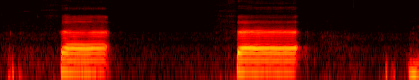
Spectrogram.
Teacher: তো আমরা সা উচ্চারণ করব জিহ্বার আগা উপরের দুই দাঁতের আগার সাথে লাগিয়ে, সামনের উপরে দুই দাঁতের আগার সাথে লাগিয়ে।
